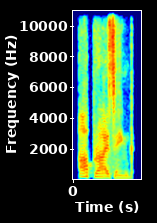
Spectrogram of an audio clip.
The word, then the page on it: uprising: Indian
